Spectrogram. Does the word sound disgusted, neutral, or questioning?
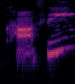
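questioning. It is said with a questioning, rising tune. The speaker is offering or asking about coffee.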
